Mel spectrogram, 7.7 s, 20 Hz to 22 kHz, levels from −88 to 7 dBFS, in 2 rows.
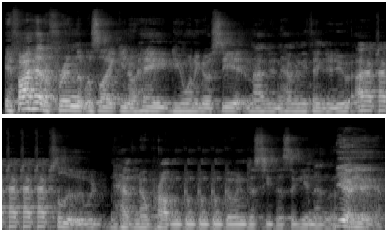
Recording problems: room echo; slight; dies away in 0.6 s
off-mic speech; somewhat distant
audio stuttering; at 3.5 s and at 5.5 s

